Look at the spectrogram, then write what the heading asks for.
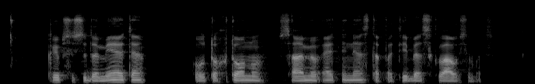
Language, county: Lithuanian, Vilnius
